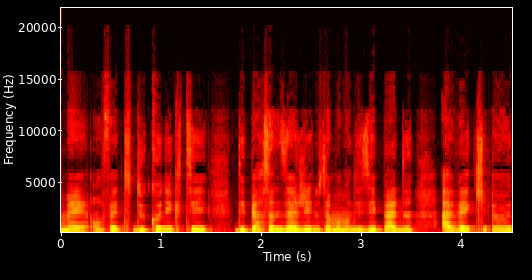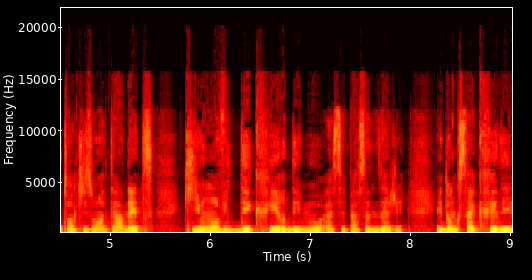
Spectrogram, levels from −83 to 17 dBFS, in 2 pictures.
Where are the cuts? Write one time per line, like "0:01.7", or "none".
0:04.5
